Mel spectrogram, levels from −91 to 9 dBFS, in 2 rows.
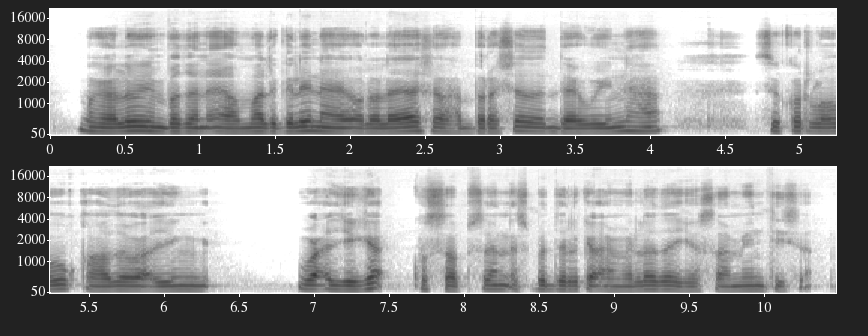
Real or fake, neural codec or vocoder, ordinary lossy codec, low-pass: real; none; none; none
